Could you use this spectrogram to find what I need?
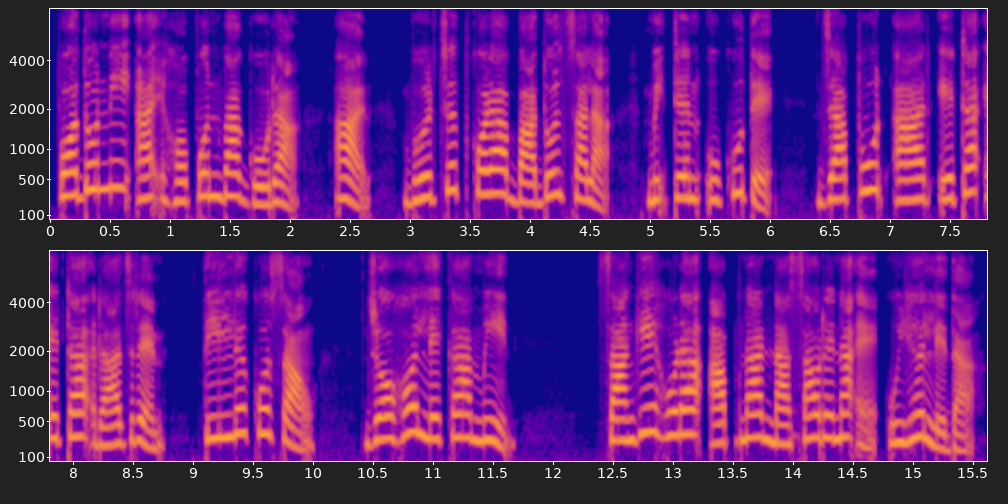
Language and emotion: Santali, neutral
